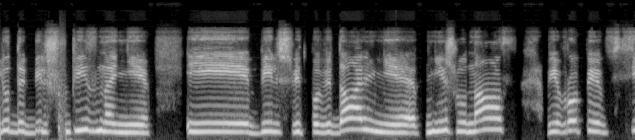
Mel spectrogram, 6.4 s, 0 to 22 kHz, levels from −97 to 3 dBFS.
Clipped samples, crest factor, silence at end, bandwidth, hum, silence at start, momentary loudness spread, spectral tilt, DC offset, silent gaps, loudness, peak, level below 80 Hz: under 0.1%; 12 dB; 0 s; 10 kHz; none; 0 s; 6 LU; -2.5 dB/octave; under 0.1%; none; -17 LUFS; -4 dBFS; -60 dBFS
